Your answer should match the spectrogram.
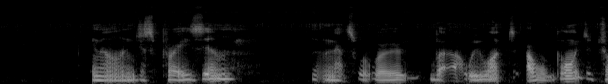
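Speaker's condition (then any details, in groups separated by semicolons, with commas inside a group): Cerebral palsy; from birth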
